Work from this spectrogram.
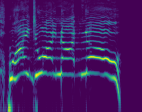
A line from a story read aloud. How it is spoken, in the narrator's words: bellowed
